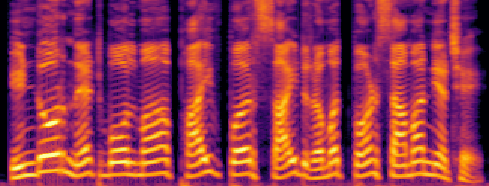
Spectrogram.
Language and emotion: Gujarati, neutral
